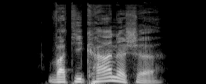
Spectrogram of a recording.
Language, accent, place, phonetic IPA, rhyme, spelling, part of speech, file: German, Germany, Berlin, [vatiˈkaːnɪʃə], -aːnɪʃə, vatikanische, adjective, De-vatikanische.ogg
- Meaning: inflection of vatikanisch: 1. strong/mixed nominative/accusative feminine singular 2. strong nominative/accusative plural 3. weak nominative all-gender singular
